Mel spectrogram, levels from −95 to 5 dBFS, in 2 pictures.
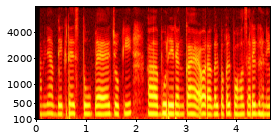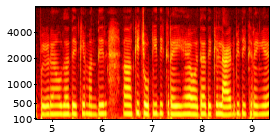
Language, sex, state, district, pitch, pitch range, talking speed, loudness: Hindi, female, Uttar Pradesh, Etah, 225 Hz, 220-230 Hz, 235 wpm, -18 LUFS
